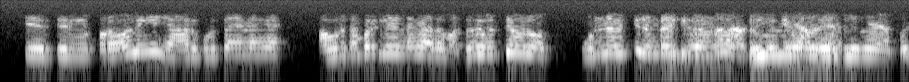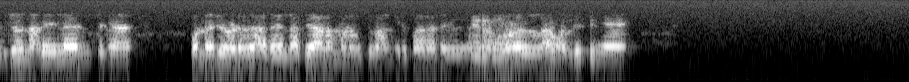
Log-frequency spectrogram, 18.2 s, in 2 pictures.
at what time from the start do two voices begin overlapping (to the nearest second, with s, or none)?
7 s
